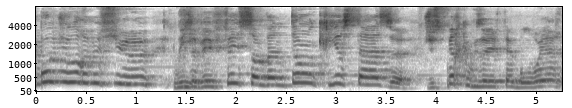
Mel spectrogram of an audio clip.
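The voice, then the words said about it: Put-on Marseille accent. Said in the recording (French): “l'IA parle en marseillais.”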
